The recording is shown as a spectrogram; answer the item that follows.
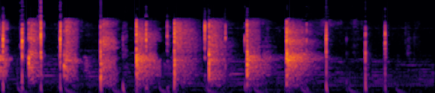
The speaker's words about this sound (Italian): ringrazio anche il nostro pubblico. C'è un bel applauso al nostro pubblico. Accidenti, dai. Accidenti.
